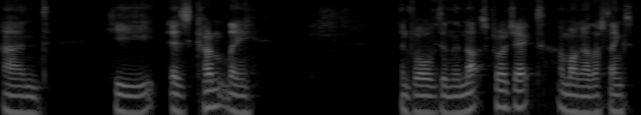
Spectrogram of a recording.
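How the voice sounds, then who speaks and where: A man's voice: lowish voice, fairly even intonation, takes it slowly, warm tone, no echo. A man hosting a podcast interview, chatty and jokey, often restarting his sentences. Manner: rambling, self-correcting, jokey. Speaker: podcast host.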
